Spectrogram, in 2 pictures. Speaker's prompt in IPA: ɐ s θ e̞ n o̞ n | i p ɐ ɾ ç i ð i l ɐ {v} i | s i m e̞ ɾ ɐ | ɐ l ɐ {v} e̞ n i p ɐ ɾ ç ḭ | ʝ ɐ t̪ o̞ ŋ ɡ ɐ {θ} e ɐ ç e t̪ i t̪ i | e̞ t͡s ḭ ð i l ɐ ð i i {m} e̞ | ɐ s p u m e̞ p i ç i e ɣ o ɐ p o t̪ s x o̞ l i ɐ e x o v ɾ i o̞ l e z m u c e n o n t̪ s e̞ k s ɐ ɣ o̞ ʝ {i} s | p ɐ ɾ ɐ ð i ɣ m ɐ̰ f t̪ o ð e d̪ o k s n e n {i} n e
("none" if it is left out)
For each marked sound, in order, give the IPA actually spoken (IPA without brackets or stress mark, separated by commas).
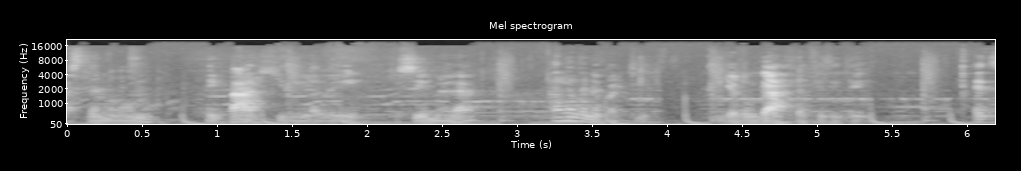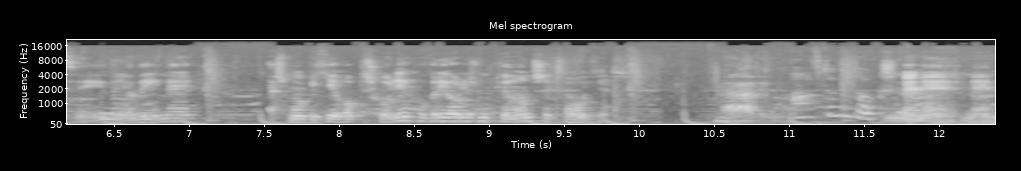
ð, ð, θ, n, e, e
